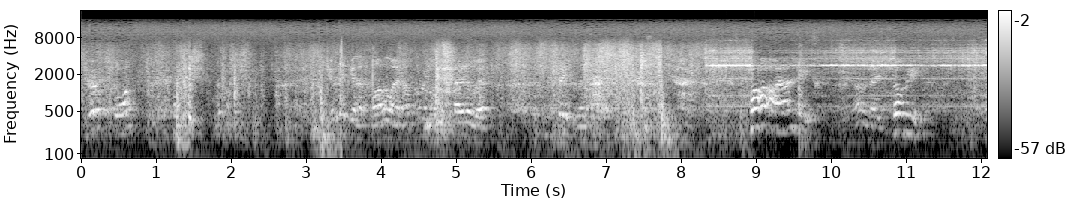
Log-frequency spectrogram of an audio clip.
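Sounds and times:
indistinct voices talking: 3.3 - 12.0.

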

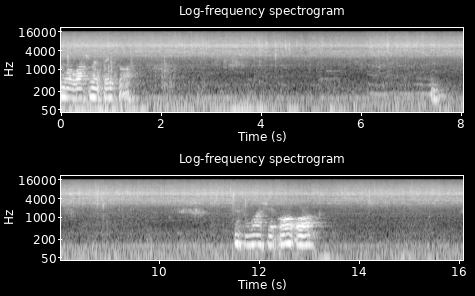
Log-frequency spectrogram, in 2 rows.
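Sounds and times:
sink tap running: 0.0 - 15.0.

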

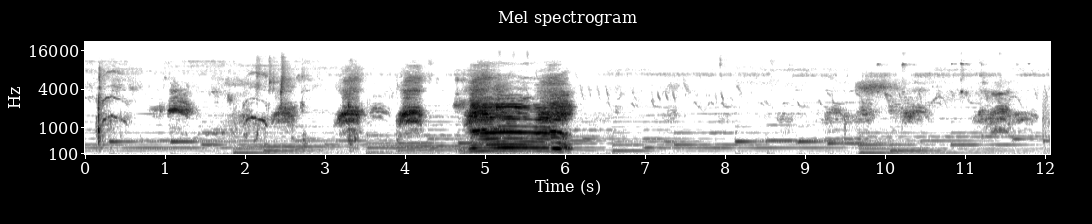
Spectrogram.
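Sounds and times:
background music with held notes: 0.0 - 12.0
calf mooing: 4.7 - 6.1.

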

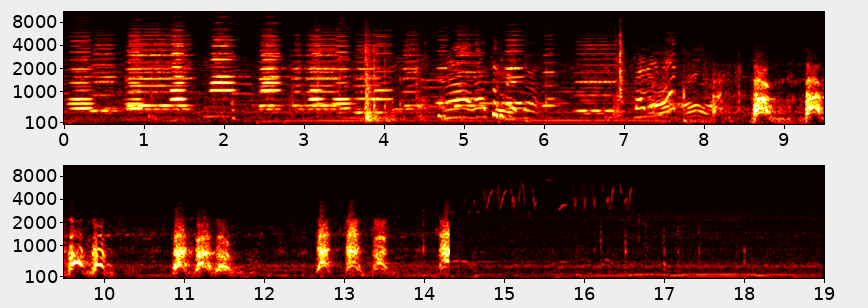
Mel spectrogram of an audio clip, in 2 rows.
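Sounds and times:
dog barking: 8.1 - 10.2, 10.8 - 11.8, 12.6 - 14.4.

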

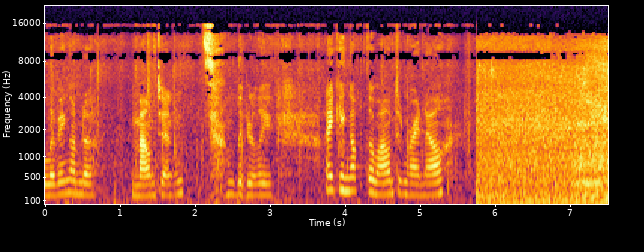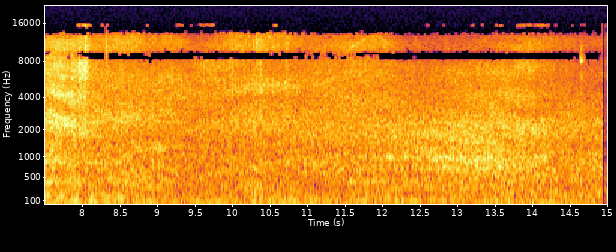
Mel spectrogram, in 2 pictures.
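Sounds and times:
road traffic noise: 5.6 - 15.0
vehicle passing close by: 5.8 - 15.0.

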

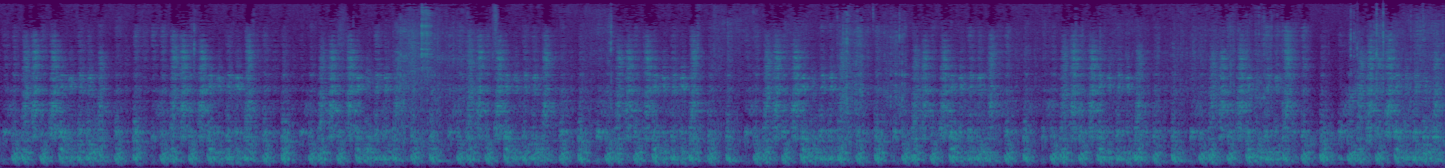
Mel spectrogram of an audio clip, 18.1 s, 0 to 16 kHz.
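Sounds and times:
wooden stick scraping paint: 4.9 - 18.0.

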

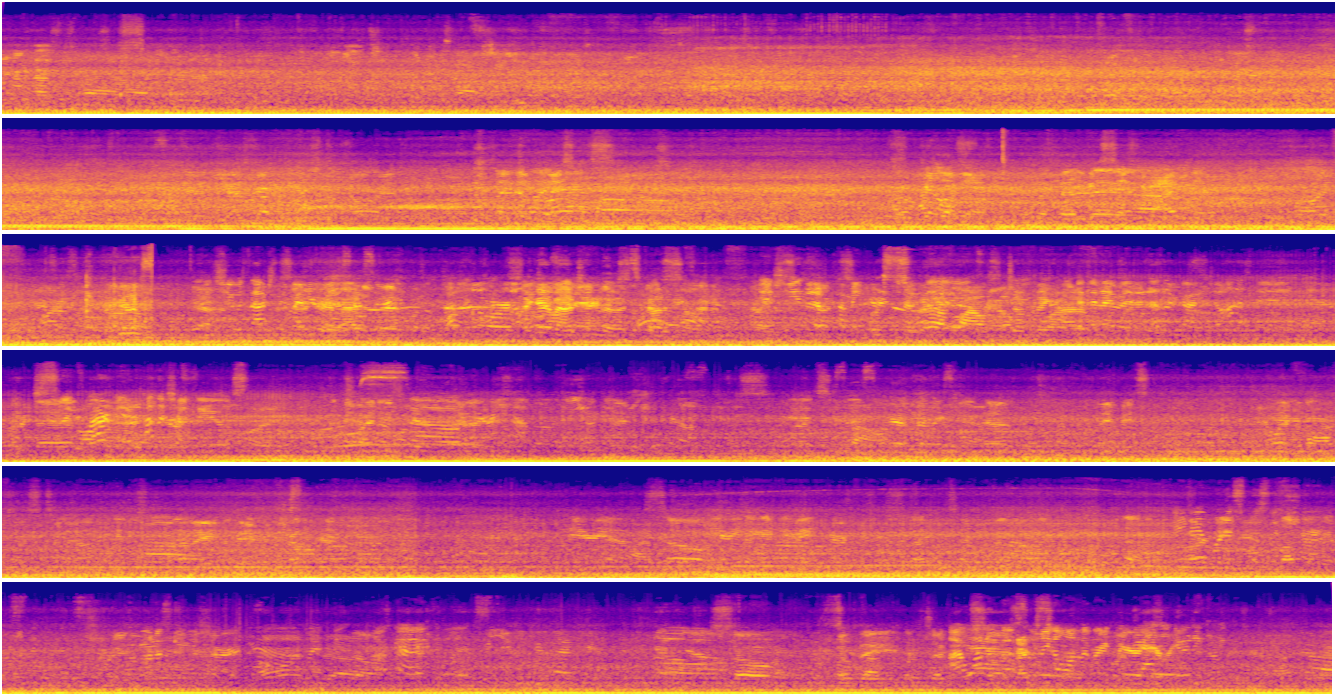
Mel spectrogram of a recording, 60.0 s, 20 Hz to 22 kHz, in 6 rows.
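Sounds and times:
bus engine and tyres rumbling: 0.0 - 59.9
people talking: 0.0 - 59.9.

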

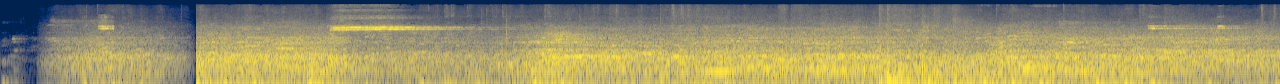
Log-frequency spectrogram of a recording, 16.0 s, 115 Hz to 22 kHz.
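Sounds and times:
spectators chattering: 0.4 - 16.0
referee's whistle blast: 1.2 - 1.4, 4.1 - 5.8.

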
